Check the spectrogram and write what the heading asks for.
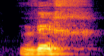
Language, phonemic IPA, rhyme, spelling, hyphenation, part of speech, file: Dutch, /ʋɛx/, -ɛx, weg, weg, noun / adverb, Nl-weg.ogg
- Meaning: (noun) 1. way, road 2. manner, way (figuratively); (adverb) 1. away 2. gone, disappeared 3. hammered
